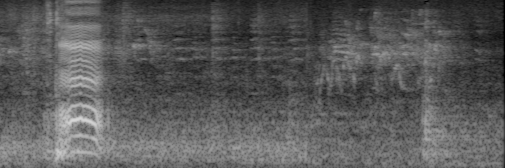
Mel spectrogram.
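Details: A single loud, harsh nasal call from a three-month-old common hill myna chick that cannot yet talk, sex undetermined, followed by quiet room noise and a faint second sound.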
